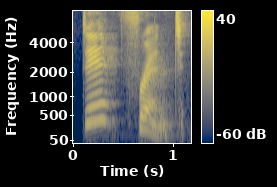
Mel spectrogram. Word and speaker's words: different: Different. Esse E cai. Ou seja, ele é mudo, tá? Então, do F você já puxa pro R.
